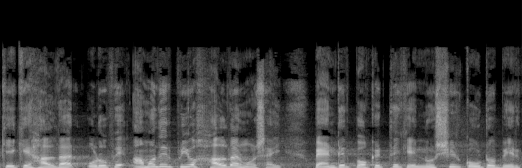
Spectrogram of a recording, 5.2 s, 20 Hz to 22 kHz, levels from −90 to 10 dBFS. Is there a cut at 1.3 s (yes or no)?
no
